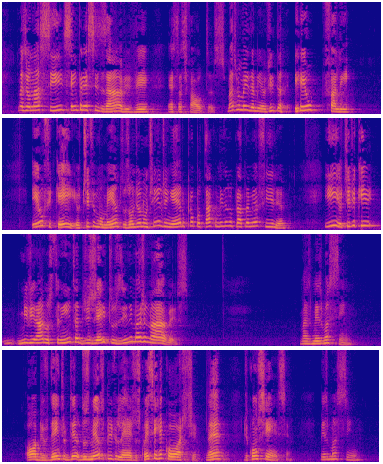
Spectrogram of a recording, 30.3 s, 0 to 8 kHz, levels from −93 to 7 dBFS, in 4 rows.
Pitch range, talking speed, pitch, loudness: 190-270 Hz, 125 wpm, 225 Hz, -23 LUFS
